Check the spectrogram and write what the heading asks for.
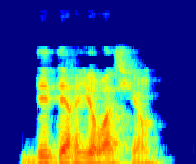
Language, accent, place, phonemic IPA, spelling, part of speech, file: French, France, Lyon, /de.te.ʁjɔ.ʁa.sjɔ̃/, détérioration, noun, LL-Q150 (fra)-détérioration.wav
- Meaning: deterioration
